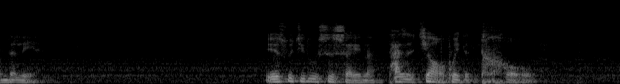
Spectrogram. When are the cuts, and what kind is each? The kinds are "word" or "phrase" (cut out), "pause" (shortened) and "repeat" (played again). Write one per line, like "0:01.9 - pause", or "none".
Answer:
0:03.8 - pause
